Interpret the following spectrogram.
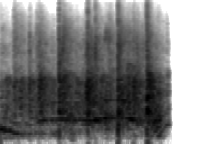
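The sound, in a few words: audience applause at a meetup talk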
